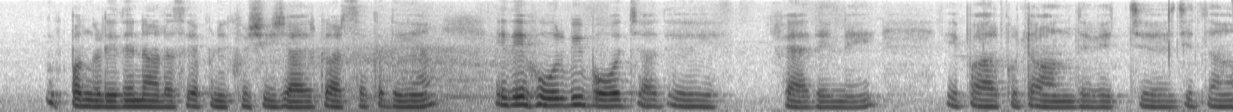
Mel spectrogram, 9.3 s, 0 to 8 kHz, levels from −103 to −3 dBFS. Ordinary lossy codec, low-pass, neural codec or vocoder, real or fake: none; none; none; real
